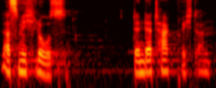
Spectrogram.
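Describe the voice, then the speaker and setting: Casting: preacher doing a calm divine male stranger, measured and quiet, long hall reverb. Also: mid-range voice, voice pushed down, lightly acted.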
